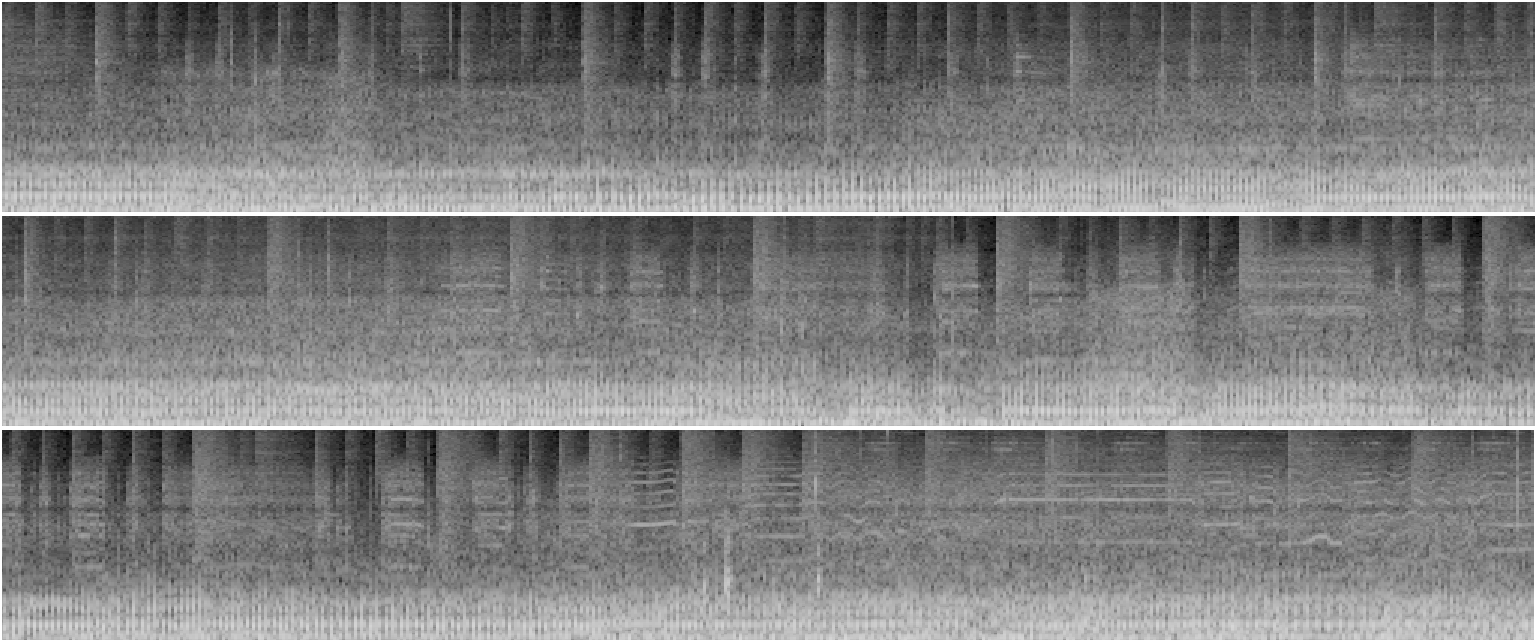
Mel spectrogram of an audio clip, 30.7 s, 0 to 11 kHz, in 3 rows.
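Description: Suzuki DRZ400E's single-cylinder four-stroke engine running steadily as the dirt bike is ridden over sand and through shallow water, with background music over it.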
